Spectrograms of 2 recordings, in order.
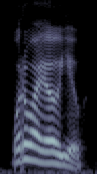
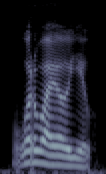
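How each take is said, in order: First: Angry shout. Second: Louder, curt harsh question; harsh demand. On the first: Tom to Wilson, repeating in an angry shout. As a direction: shout it now, patience gone. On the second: Tom to Wilson, cutting him off harshly. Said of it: "demanded Tom harshly". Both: A narrator's reading.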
